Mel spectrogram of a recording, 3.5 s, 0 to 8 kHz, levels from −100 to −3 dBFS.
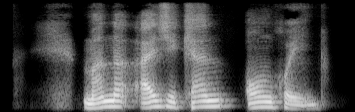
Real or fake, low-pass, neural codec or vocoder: fake; 7.2 kHz; codec, 24 kHz, 0.5 kbps, DualCodec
